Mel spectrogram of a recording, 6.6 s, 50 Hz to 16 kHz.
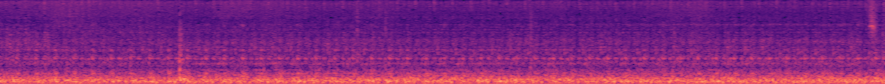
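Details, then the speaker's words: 2000 Ford Excursion 7.3 diesel, cold start with a booster battery and the glow plugs and intake heater manually switched on, bypassing the PCM: an uneven idle with stumbles and white smoke; at least one glow plug is suspected dead, and a knock suggests a possible injector issue. Cold misfire. "a Miss in it now it's blowing a little bit of white smoke out of the exhaust right smoke it's got at least one glow puck maybe not working"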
